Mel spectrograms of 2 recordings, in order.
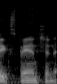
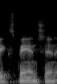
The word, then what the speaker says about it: Xpansion: And if you don't know what I'm talking about when I say expansion, it's spelled X P A N S I O N.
